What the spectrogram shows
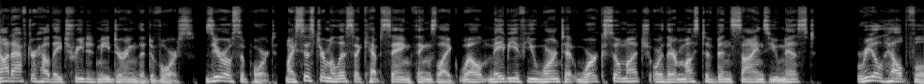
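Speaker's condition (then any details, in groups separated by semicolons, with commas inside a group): No condition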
